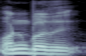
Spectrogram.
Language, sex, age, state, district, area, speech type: Tamil, male, 45-60, Tamil Nadu, Thoothukudi, rural, read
